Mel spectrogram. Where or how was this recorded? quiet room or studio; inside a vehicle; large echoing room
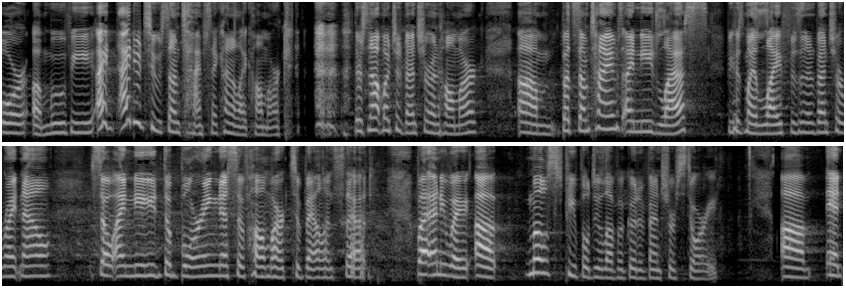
large echoing room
